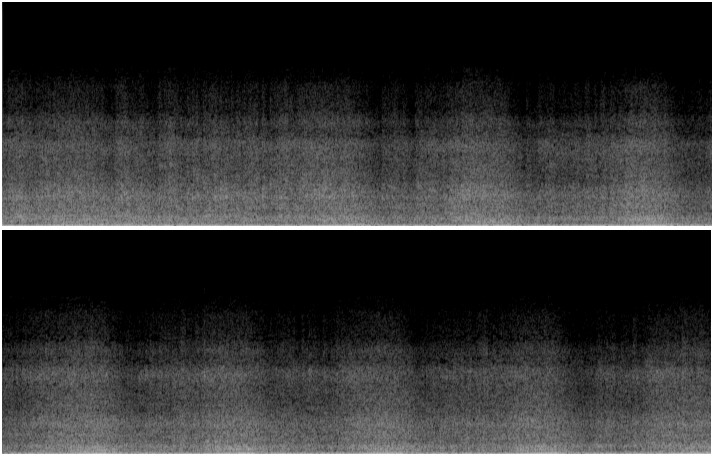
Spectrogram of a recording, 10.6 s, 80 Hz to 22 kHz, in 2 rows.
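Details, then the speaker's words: 2014 COPO Camaro with factory supercharger, bypass valve blocked, during baseline run: deep note climbs in repeated steps about once a second instead of pulling smoothly; new blower surge under load, cause uncertain. "It's never used to blower surge like that. I don't know what the heck's going on. It sounds like one of those burnout cars from Australia."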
